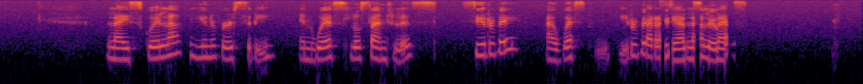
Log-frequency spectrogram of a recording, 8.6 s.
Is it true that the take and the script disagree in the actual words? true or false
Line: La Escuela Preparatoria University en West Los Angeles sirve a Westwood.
true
